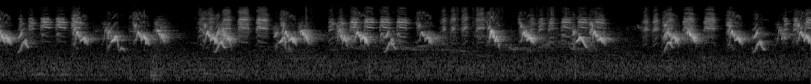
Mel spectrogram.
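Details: Hungry young great tits call for their parents to feed them: bursts of shrill, high, overlapping begging chirps, swelling roughly once a second with brief lulls between.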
